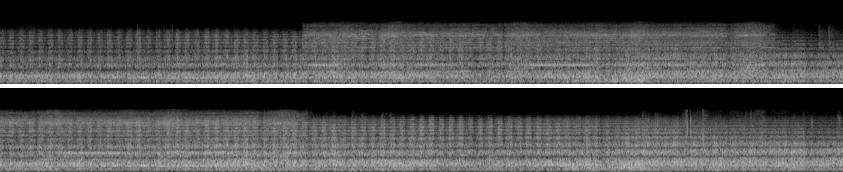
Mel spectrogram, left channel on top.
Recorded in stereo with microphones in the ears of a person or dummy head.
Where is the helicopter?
20° right (ahead or behind).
